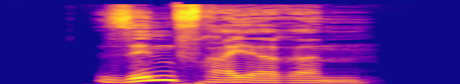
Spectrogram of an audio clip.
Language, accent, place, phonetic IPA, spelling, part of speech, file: German, Germany, Berlin, [ˈzɪnˌfʁaɪ̯əʁəm], sinnfreierem, adjective, De-sinnfreierem.ogg
- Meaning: strong dative masculine/neuter singular comparative degree of sinnfrei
